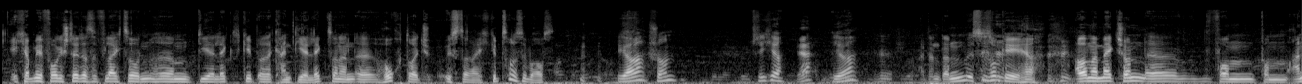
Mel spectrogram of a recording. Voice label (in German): ANSAGE Ottakring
